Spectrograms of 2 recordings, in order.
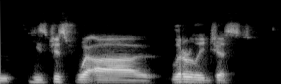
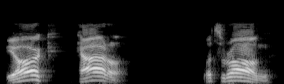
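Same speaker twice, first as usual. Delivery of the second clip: calling out; 7 semitones higher, 5 dB louder, slower than usual. Acted. Voice calling from the forest.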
